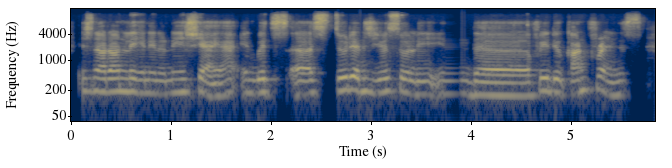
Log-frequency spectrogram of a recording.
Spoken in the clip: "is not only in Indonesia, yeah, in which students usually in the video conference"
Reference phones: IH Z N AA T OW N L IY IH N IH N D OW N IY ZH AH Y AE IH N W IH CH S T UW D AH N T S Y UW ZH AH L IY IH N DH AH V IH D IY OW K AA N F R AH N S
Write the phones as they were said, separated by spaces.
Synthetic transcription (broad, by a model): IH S N AA T OW N L IY IH N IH N D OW N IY SH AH Y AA IH N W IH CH S T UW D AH N T S Y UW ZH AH L IY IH N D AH F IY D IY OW K AA N F R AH N S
